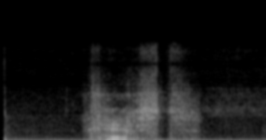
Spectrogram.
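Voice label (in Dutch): "gerst", Dutch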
